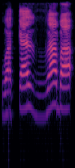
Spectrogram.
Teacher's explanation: زال زبان کی نوک اور اوپر کے سامنے والے دو دانت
